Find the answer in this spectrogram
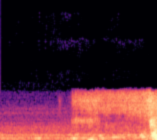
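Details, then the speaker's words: Mechanical ventilator noise at the end of a podcast recording: the speaker's own ventilator gives a soft steady hiss, then a rising rush of air as it delivers a breath. "My name is. That noise you hear is my ventilator."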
